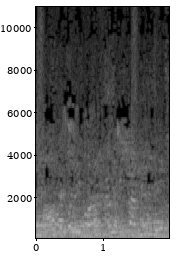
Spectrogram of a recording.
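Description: Several people chattering at once: overlapping voices with no clear words.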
